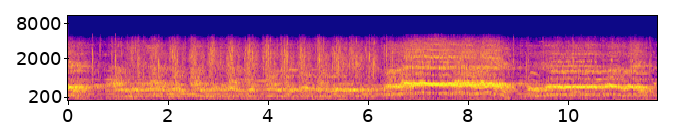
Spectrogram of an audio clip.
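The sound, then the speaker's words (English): A huge football crowd roars and cheers in celebration after the final whistle of Espanyol 3, Wolves 2, with Wolves going through to the round of 16; a dense constant wall of noise swells into loud, sustained group chanting in the second half. “Well, you can just hear what it means to everyone here.”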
